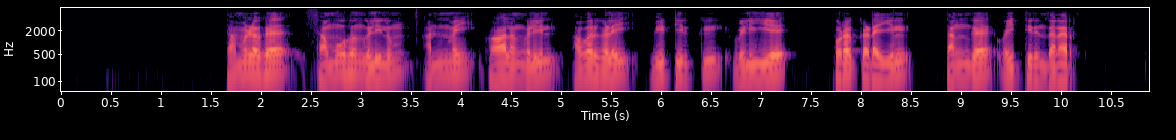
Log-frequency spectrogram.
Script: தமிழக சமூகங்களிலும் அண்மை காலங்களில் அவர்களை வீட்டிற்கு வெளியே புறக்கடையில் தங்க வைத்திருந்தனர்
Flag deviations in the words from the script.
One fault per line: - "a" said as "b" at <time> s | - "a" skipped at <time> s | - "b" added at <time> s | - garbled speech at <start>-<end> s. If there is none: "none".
none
